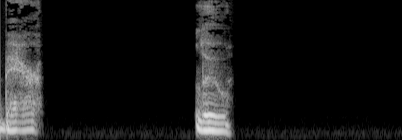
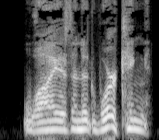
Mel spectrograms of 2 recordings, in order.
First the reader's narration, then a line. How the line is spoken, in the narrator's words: Reed snapped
